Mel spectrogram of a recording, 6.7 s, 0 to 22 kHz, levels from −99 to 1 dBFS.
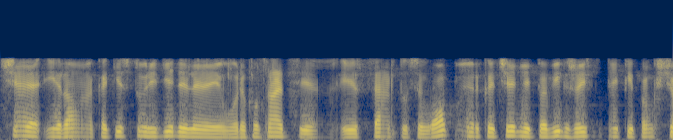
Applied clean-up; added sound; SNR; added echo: neural separator model SepFormer WHAM!.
